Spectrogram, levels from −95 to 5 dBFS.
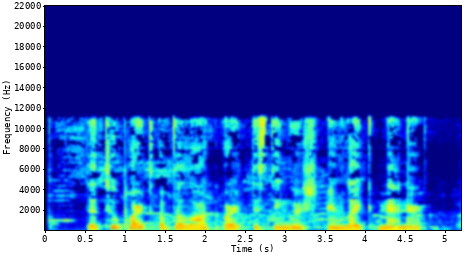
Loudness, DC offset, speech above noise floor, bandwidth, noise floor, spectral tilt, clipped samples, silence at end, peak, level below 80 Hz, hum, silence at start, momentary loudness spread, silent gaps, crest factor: -24 LUFS; under 0.1%; 21 dB; 12 kHz; -45 dBFS; -4.5 dB/octave; under 0.1%; 0.5 s; -8 dBFS; -62 dBFS; none; 0.05 s; 6 LU; none; 18 dB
